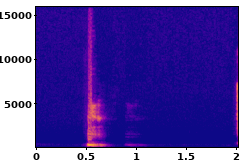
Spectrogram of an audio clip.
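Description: A person clears their throat once, briefly, about half a second in.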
